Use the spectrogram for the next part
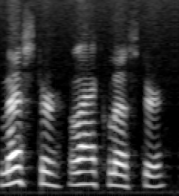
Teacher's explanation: it's a very flat voice. Monotone, very nasal. It's just a test of nasal there.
